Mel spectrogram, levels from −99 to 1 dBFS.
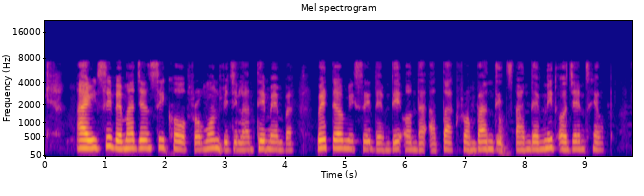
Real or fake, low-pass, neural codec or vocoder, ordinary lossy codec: fake; 7.2 kHz; codec, 16 kHz, 4 kbps, FreqCodec, larger model; none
